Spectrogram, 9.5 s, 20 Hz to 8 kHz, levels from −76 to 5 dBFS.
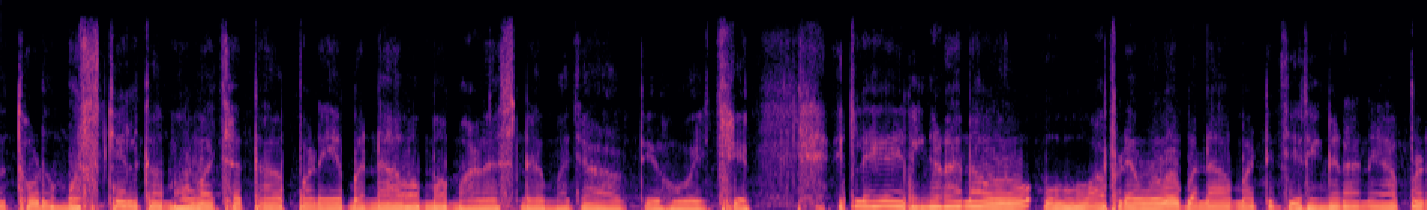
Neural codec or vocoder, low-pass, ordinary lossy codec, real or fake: codec, 16 kHz, 16 kbps, FunCodec, trained on LibriTTS, 50 frames a second; 7.2 kHz; none; fake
